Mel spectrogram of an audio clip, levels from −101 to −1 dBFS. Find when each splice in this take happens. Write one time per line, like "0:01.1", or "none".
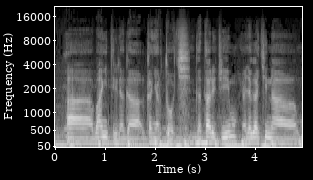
0:02.7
